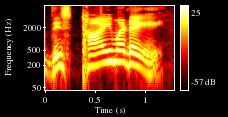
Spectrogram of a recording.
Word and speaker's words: this time of day: तो आज की जो क्लास में आप रिदम सीखेंगे दिस टाइम ऑफ को, दिस टाइम अ डे, दिस टाइम अ डे। तो ऑफ को आप आई के साथ मिलाकर प्रोनाउंस करेंगे, आईमा, आईमा।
